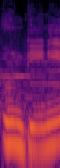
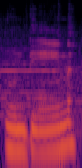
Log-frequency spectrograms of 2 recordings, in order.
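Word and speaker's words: Undine: else I find funny they pronounce the name undini in this game but in every other Tales game it's pronounced undeen so like I said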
